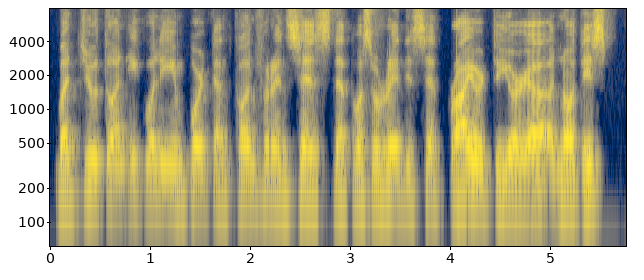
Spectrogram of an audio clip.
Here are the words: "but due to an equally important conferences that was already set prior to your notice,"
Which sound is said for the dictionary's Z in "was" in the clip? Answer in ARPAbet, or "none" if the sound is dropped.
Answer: S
